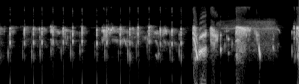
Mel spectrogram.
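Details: Swiftlet call for luring birds, 2021: a fast series of short, high clicking chirps for about two seconds, then a louder, harsher squeaky burst of twitters.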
